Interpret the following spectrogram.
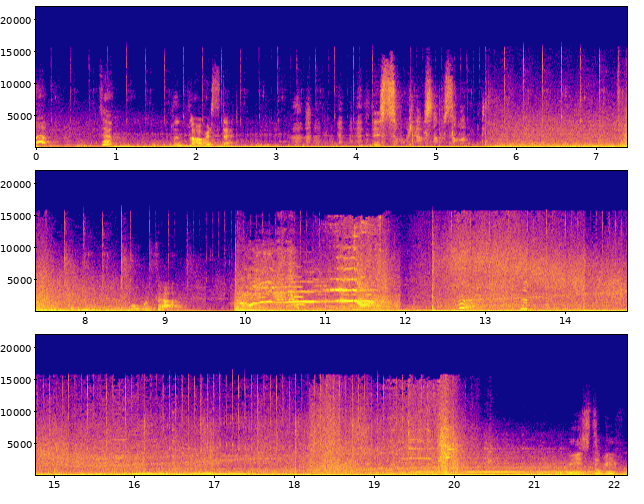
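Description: Horror trailer sound mix: music over a heavy low rumble. About ten seconds in, a brief drop is followed by a sudden loud hit and a high, held vocal cry, and then the dense score continues.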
